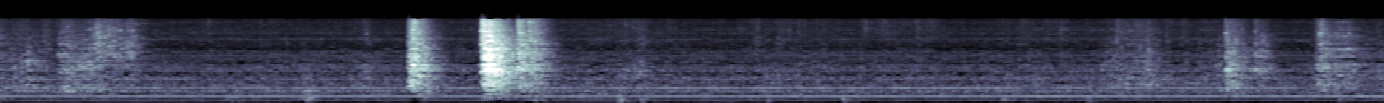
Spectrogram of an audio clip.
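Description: Cooking noises at an electric stove: a few short scrapes and clatters of cookware, the loudest about five seconds in, over a steady hum.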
